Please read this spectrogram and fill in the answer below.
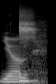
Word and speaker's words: Jung: It's initially a German name, so it would be pronounced Jung.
